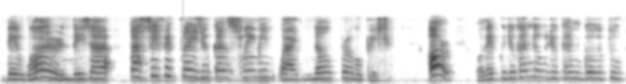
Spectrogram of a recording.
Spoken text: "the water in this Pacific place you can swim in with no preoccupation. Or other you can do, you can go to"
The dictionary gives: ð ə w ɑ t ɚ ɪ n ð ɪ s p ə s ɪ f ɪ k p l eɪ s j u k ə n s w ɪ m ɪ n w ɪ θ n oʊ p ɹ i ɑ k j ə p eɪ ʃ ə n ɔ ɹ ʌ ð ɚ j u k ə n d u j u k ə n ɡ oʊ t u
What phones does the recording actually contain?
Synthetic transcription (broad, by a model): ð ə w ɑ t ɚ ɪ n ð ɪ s p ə s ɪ f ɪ k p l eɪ j u k ə n s w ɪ m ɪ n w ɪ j n oʊ p ɹ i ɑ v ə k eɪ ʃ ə n ɔ ɹ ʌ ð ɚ j u k ə n d u j u k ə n ɡ oʊ t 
